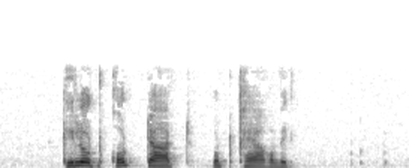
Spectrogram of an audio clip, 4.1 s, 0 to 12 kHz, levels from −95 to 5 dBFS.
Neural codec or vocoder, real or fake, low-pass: none; real; 7.2 kHz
